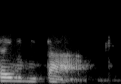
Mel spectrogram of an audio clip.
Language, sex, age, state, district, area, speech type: Manipuri, other, 30-45, Manipur, Imphal West, urban, conversation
